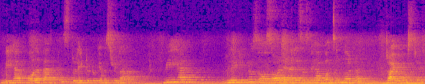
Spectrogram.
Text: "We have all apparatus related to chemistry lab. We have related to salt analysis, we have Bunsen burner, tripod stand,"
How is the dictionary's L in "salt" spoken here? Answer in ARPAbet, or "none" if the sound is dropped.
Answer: none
